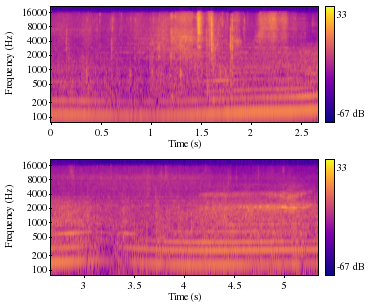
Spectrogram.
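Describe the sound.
A car engine revs hard as the car is driven fast through bends during a chase: the loud droning note climbs steadily, dips briefly, then settles back into a sustained high hum.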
